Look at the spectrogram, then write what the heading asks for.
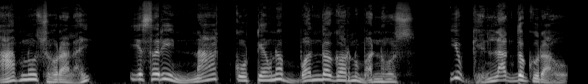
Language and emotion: Nepali, disgusted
